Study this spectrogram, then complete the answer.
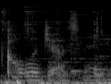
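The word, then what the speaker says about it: Kolodjashnij: Collar. That's how we remember it. Collar. Yeah, jazz is in jazz. Yeah, knee. Yeah. That's good. Kolodashny.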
